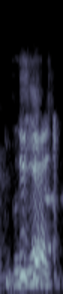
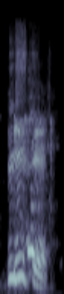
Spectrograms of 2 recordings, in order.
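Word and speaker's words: Busiek: I know I picked up the, is it Busiak or Busek? How do you pronounce his name? – Busek. – Busek. I like the confidence with which you said it, so I'm going to say it the same.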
